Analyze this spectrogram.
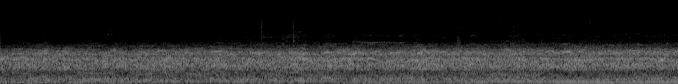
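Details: Snow geese, a migrating flock of probably over 5000 birds heading north and resting in the Village Grande housing development; a dense, continuous roar of overlapping high honks and yelps with no pauses, plus faint sharp clicks.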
